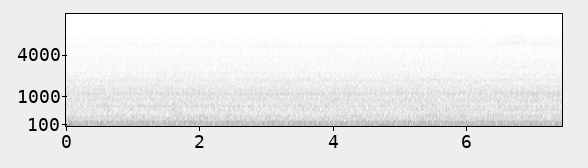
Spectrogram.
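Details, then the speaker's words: 1926 Oakland sedan, 6-volt system, driving at steady speed: even engine drone under road noise, no knocks or misses; normal healthy running. "just sounds good at that speed you know shaking the engine isn't flattering a lot"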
